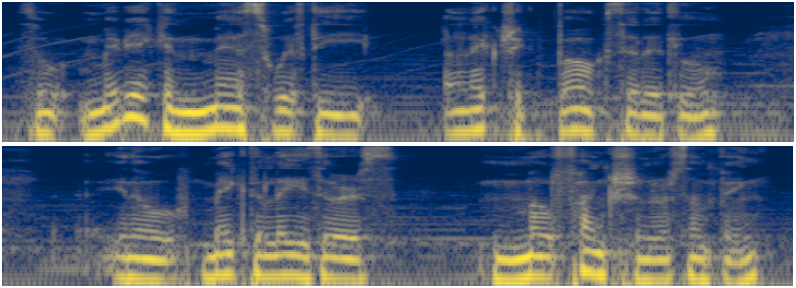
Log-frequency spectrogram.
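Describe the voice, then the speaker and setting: A man thinking aloud in character as he plays a video game, muttering deliberately and swearing now and then. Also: fairly low pitch, steady tone, dark tone, soft background music. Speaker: gamer doing an in-character playthrough.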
